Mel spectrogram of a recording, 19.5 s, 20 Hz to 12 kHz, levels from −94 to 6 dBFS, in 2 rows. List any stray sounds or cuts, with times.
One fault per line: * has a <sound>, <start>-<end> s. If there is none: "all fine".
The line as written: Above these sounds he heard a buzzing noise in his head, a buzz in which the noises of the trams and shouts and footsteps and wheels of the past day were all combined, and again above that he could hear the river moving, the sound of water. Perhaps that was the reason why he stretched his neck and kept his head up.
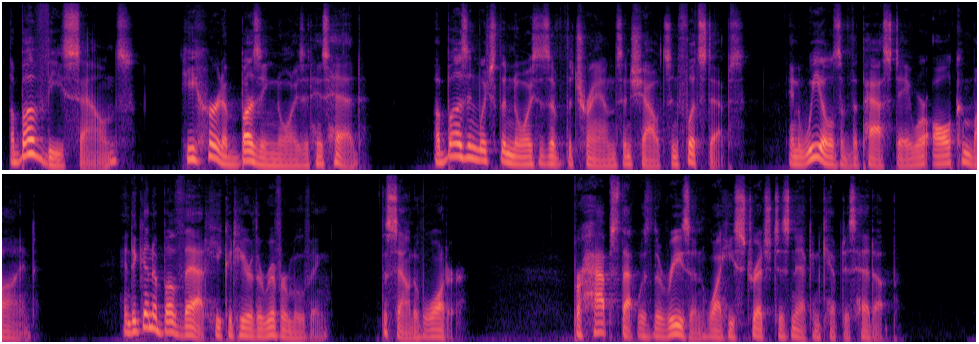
all fine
